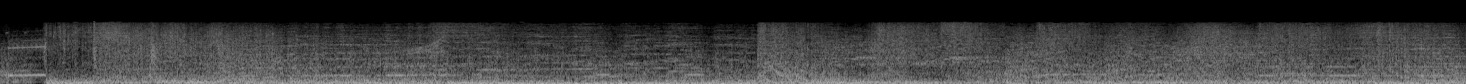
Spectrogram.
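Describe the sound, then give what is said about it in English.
Explosion of an incendiary device attached to a transporter: a sudden sharp blast gives way to a sustained, loud roaring rumble, with a second surge of booming partway through before the din carries on. “The dish stolen from J3 Communications is magnifying the incendiary device attached to the transporter. And it's about to go off.”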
